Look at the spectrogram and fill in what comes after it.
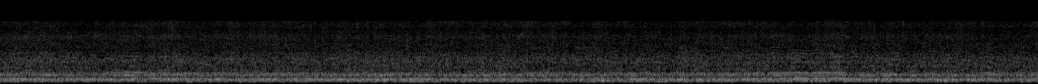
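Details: On a first warm spring day in Michigan, an established hive of honey bees busily forages pollen from tree buds. Unbroken, low, humming buzz of many bees, uniform in tone, filling the whole stretch.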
